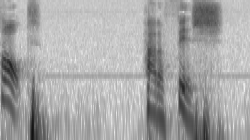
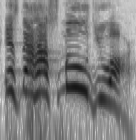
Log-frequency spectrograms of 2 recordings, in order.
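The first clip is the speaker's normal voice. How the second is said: usual speaking voice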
